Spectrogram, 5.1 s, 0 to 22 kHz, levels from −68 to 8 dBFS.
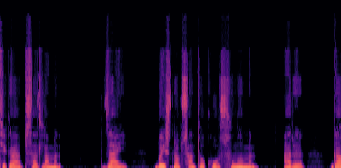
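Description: Throughout the speech clip the sound is rough and grainy, with noisy texture replacing clean harmonics, though content still reaches 20.3 kHz. The likely cause is Opus compression in CELT mode filling starved bands with noise or folded energy, consistent with roughly 16 kbps.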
